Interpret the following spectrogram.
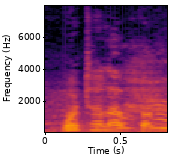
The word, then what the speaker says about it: Watalappam: Watalappam. Yep. Watalappam, that's the correct way? That's the name. Yep. One of our favorites. Yeah. Yeah, one's favorite. Yeah. So I've made you some Watalappam.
